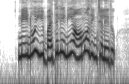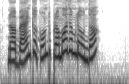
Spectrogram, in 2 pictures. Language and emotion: Telugu, fearful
